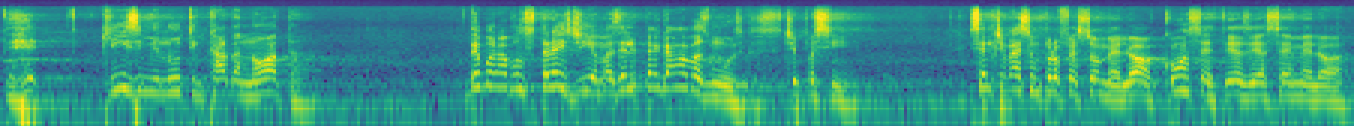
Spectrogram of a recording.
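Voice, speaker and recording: A Brazilian male preacher with a bright, forceful high voice delivers an informal, slangy sermon in Brazilian Portuguese, expressive and a little fast. He shares personal anecdotes and has the congregation repeat phrases, speaking in a large hall whose echo and noticeable background noise fill the recording.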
